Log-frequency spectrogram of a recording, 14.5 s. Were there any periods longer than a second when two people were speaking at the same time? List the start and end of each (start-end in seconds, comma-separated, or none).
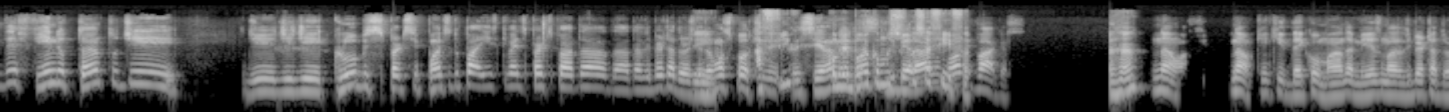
6.9-9.7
